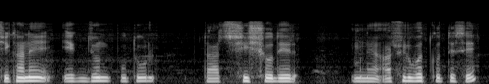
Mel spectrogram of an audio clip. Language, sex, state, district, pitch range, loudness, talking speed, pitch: Bengali, male, West Bengal, Cooch Behar, 145-160 Hz, -17 LUFS, 100 wpm, 150 Hz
